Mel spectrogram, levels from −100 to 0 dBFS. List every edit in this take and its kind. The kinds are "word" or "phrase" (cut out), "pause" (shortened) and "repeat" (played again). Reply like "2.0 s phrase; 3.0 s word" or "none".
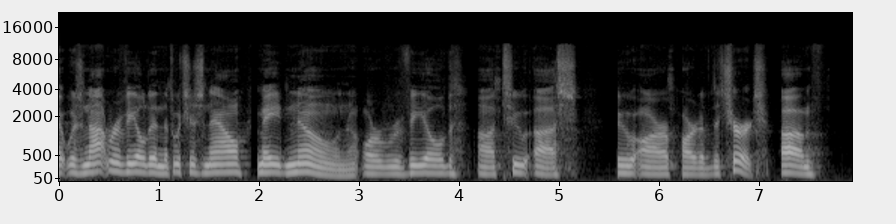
1.1 s word; 1.9 s pause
